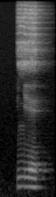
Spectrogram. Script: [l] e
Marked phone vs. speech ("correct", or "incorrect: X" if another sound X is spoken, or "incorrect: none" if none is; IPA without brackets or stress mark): incorrect: lʲ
